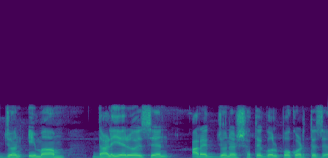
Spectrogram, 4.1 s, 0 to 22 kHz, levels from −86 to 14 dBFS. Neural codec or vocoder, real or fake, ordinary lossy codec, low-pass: none; real; none; 7.2 kHz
